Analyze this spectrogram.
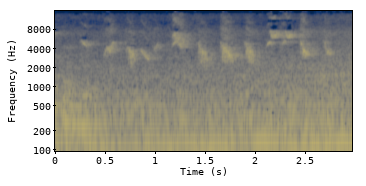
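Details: Grey-cheeked bulbul (cucak cungkok), noted for a rich, varied song and for copying other birds, delivering fast chattering whistles, short downslurred notes repeated several times a second, over a steady low hum.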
